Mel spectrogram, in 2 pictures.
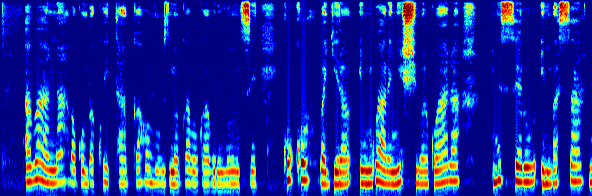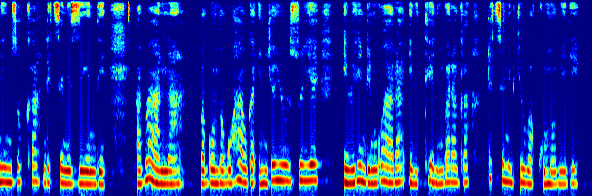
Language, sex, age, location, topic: Kinyarwanda, female, 18-24, Kigali, health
